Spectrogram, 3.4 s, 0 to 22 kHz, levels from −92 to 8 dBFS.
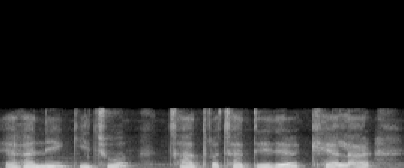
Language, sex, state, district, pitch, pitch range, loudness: Bengali, female, Tripura, West Tripura, 270 Hz, 255-300 Hz, -14 LUFS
